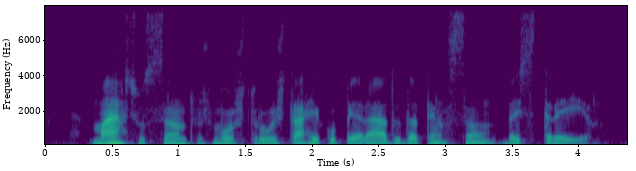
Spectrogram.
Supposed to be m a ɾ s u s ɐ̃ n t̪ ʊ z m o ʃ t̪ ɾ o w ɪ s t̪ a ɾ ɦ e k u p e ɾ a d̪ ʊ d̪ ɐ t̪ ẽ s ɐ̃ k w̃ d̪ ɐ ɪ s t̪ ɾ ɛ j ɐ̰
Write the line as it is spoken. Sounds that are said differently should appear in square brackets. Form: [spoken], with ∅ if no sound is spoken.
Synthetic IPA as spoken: m a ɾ s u s ɐ̃ n t̪ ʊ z m o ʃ t̪ ɾ o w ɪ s t̪ a ɾ ɦ e k u p e ɾ a d̪ ʊ d̪ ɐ t̪ ẽ s ɐ̃ [∅] w̃ d̪ ɐ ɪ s t̪ ɾ ɛ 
